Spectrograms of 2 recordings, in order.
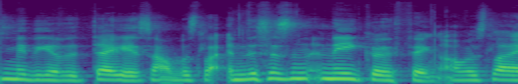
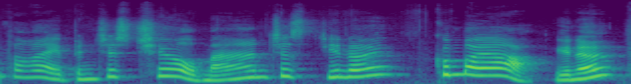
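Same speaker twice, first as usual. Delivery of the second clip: mock hippie kumbaya; 6 semitones higher than usual. Mocking a hippie chill mood.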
